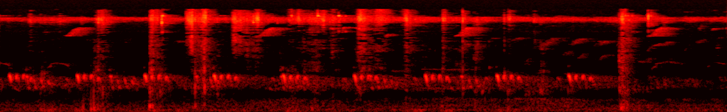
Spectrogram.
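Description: Faint birdsong: a short chirping phrase repeated over and over, about one to two times a second, over a steady high-pitched whine, with a few soft clicks.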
